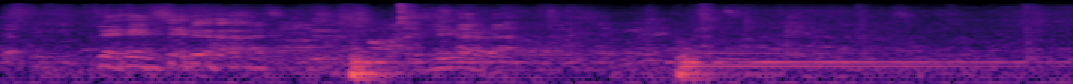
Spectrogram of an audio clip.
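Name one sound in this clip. A double bass is plucked with deep notes.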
